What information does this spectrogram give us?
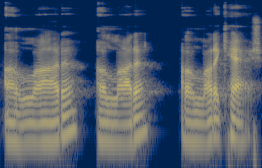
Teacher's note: the T makes a fast D sound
